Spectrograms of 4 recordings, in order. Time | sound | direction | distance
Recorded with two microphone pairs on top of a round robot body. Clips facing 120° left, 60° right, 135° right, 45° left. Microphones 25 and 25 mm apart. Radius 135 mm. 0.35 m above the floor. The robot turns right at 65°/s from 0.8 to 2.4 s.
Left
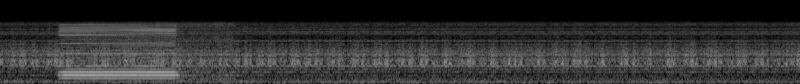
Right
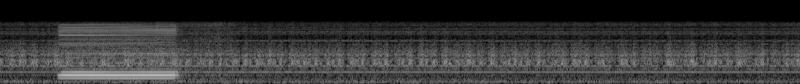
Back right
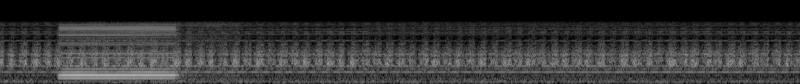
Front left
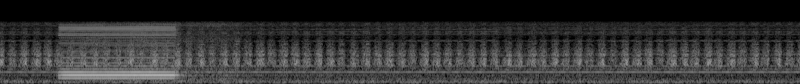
0.6 | a buzzer | 90° right | 3.5 m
